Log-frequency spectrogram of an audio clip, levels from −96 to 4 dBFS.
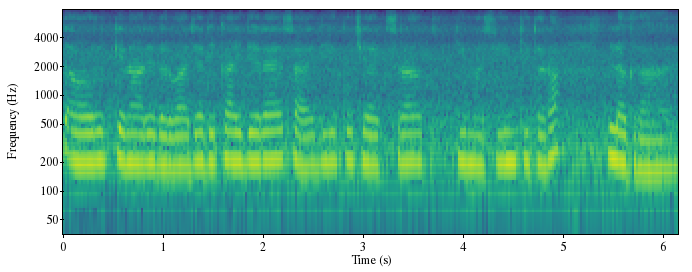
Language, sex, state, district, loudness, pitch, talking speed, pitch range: Hindi, female, Chhattisgarh, Bilaspur, -16 LUFS, 200 Hz, 185 wpm, 190-205 Hz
